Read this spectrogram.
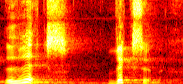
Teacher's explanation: And a vixen, as a word, is a trochee. It has a stress on the first of the two syllables.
